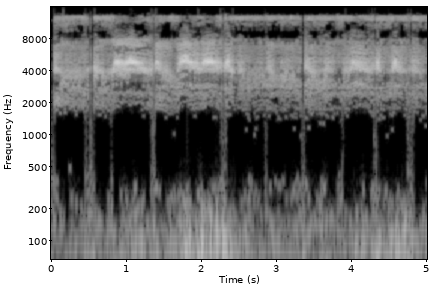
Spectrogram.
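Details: Screaming cicada: a loud, shrill, continuous buzz fills the clip, pulsing in volume with brief dips every second or so. Faint low rumble underneath.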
